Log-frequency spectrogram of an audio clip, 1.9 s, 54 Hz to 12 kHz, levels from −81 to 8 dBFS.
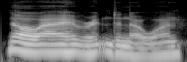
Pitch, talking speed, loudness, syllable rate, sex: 120 Hz, 225 wpm, -15 LUFS, 5.2 syllables/s, male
